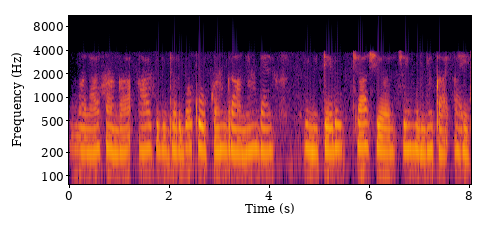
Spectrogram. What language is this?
Marathi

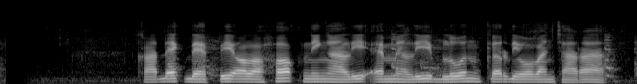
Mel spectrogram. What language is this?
Sundanese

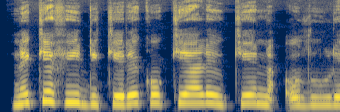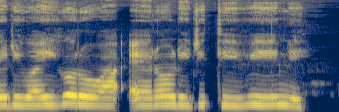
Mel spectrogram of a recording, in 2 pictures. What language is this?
Kikuyu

